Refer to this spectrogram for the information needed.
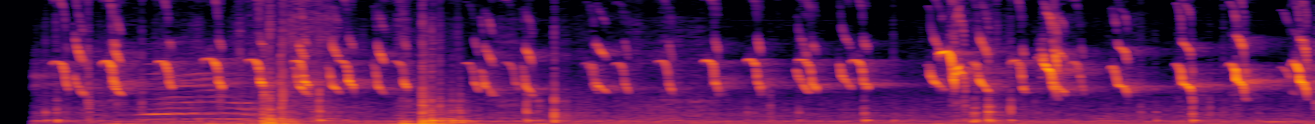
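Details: Three baby chicks that have lost their mother hen, calling for her: loud high peeps slurring downward, rapid and overlapping, mixed with thumps, rustling and handling knocks, plus a brief lower whistled tone early on.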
